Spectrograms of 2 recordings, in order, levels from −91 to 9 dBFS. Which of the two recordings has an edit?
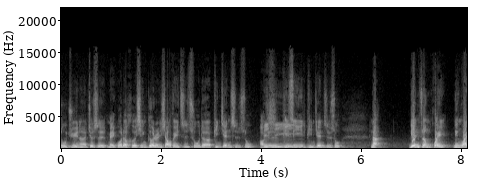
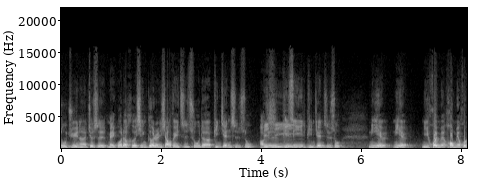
second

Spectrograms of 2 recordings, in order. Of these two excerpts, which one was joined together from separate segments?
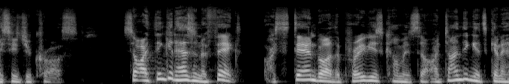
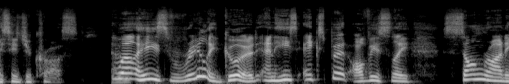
second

